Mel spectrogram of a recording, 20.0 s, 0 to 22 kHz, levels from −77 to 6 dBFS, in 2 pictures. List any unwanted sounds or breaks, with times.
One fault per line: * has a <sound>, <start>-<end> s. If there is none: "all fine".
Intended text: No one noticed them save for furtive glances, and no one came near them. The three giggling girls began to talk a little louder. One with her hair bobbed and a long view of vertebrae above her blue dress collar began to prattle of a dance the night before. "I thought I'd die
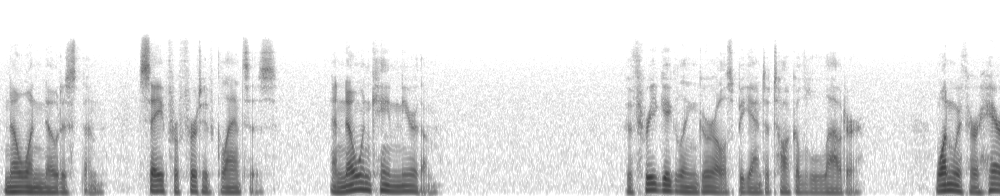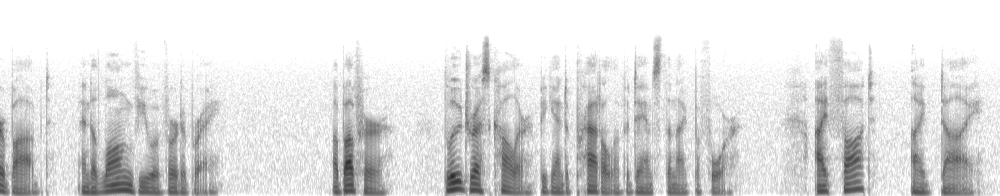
all fine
